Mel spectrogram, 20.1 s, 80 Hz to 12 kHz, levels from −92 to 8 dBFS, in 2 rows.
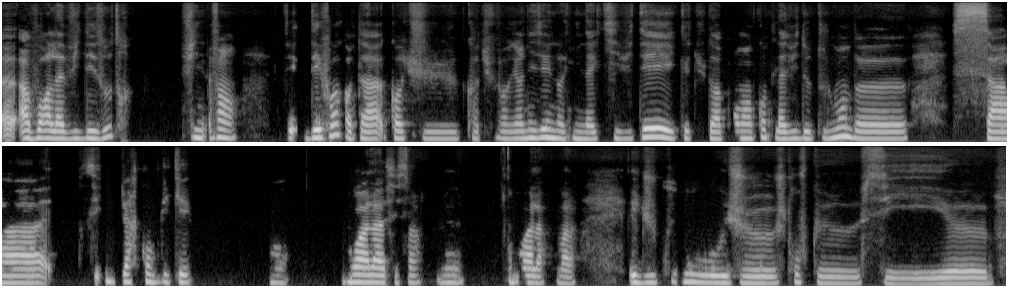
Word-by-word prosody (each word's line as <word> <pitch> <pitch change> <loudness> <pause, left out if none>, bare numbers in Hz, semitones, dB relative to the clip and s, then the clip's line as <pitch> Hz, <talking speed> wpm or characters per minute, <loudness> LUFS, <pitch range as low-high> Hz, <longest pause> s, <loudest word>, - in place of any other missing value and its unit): heu, - - +2
avoir 180 0 +4
l'avis 170 -1 +2
des 175 +1 0
autres. 210 - -6 0.5
Enfin 190 -2 0
enfin, 190 0 0 0.5
des 365 +1 +2
des 190 +3 +6
fois 240 +6 +1
quand 175 -4 0
tu 180 - -3
as, 165 0 +2
quand 175 -2 +1
tu 165 -1 -7
quand 165 - -9
tu 195 - -18
veux 175 - -6
organiser 175 +3 +1
une 185 -2 +3
auc 170 - -5
une 165 -2 -2
activité 180 +5 +4
et 175 - 0
que 175 - -6
tu 170 - -16
dois 165 -2 +1
prendre 175 +1 -4
en 170 - -1
compte 190 +1 -6
l'avis 165 0 0
de 170 -1 -1
tout 175 +2 -11
le 175 - -3
monde, 210 0 +4
heu, 165 0 +1 0.4
ça 165 -2 +2 0.8
c'est - - -9
hyper 185 -1 0
compliqué. 180 -1 -2 0.8
Mmh 165 -1 -6 0.6
Voilà, 175 -1 +6
c'est 170 - -10
ça. 170 0 -7
Mmh. 170 0 -4 0.7
Voilà, 165 -1 +2
voilà 155 0 -4 0.5
et 175 - +5
du 170 +1 -2
coup, 180 -3 0
je 155 -1 -1
je 165 - -11
trouve 180 -2 -7
que 150 -2 -4
c'est, 135 -2 -5
heu, 145 0 +1
170 Hz, 165 wpm, -21 LUFS, 165-180 Hz, 0.8 s, des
